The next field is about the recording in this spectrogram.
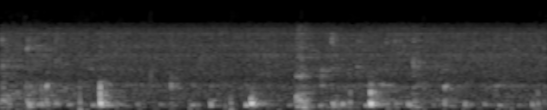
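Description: Water being let out in a video game rushes and churns steadily for a few seconds, broken by irregular gurgling splashes and bubbly pops. Moderately loud, with no voices over it.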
